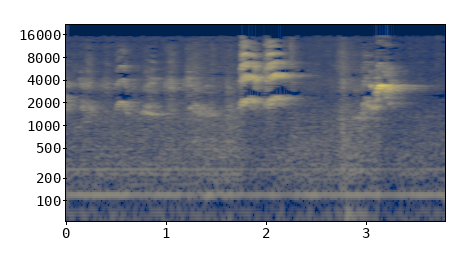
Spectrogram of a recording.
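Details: Cockatiels flying free and playing indoors: scattered short squawks and chirps, with a sharp burst near the middle and a brief whistle toward the end, over a constant low electrical hum.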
